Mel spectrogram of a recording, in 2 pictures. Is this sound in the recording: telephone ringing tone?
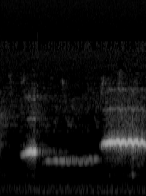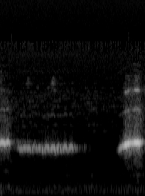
no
